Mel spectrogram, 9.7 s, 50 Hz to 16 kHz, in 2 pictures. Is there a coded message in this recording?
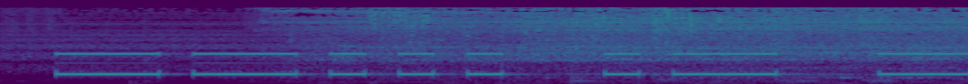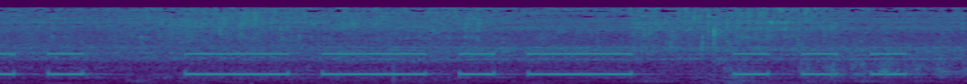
Yes: Morse code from 0.2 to 9.4 s, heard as a keyed tone, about 7 wpm, 480 Hz, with room echo and the noise of a restroom. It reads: 7ANQS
